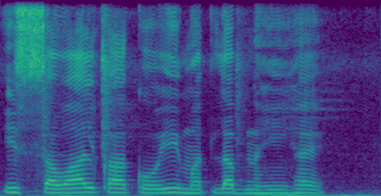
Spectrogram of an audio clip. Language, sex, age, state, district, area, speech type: Urdu, male, 18-30, Maharashtra, Nashik, rural, read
